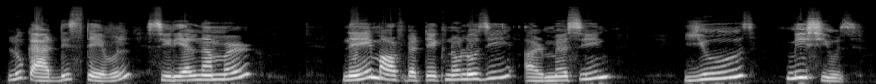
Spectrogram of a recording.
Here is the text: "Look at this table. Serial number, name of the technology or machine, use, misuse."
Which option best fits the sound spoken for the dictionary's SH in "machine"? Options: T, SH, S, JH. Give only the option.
S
